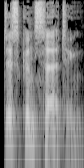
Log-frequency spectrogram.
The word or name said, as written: disconcerting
